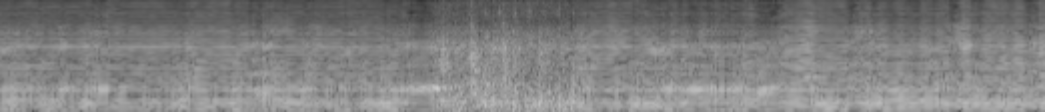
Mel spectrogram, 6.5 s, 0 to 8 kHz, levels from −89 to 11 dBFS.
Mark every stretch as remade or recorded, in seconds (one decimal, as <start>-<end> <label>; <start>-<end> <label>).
0.0-2.7 remade; 2.7-3.6 recorded; 3.6-6.5 remade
